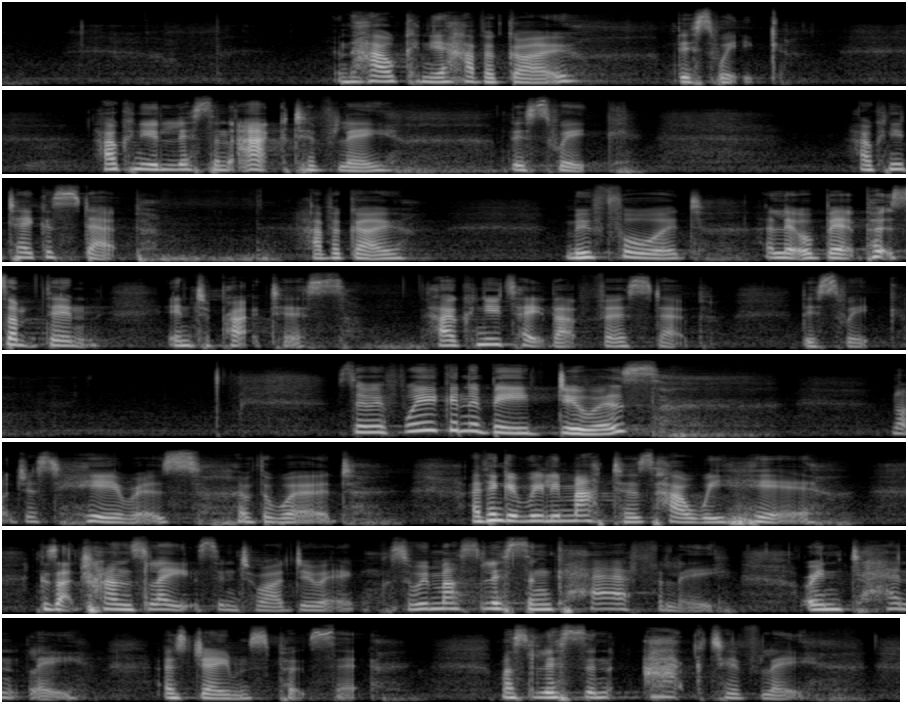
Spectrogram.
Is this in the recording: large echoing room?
yes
